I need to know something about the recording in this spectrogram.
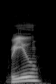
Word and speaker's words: Riou: Ryu.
